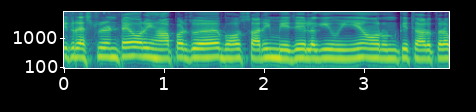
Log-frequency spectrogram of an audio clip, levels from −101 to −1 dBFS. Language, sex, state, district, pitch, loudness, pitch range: Hindi, female, Bihar, Patna, 210 Hz, -13 LUFS, 200-220 Hz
